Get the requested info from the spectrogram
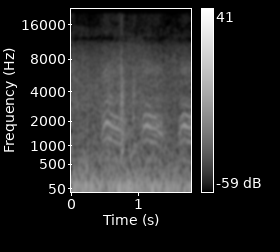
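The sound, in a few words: crows cawing, from the video game Red Dead Redemption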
